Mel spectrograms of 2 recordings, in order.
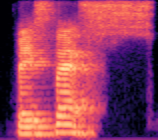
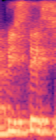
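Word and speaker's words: πίστις: Pistes atau ini. Bacanya adalah pistes. Jadi bukan pistis ya.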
